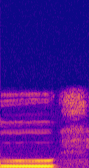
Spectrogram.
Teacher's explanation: Ooh, it's way in the back. If you can feel it when you go ooh, your tongue is way up in the back, and that's where the sound is being made.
